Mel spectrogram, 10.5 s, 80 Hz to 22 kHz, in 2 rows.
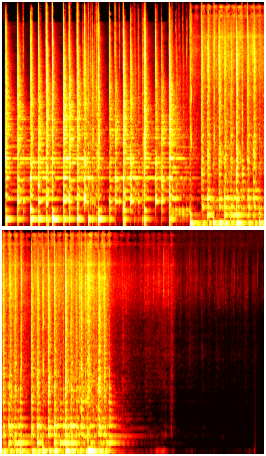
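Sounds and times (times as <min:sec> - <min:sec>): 
Persian drum kit: 0:00.0 - 0:08.2.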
